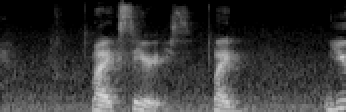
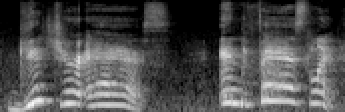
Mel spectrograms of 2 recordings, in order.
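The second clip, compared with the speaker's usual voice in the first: imitating a driver yelling get over; mock rude tailgater; 10 semitones higher than usual. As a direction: sneer it like the tailgater. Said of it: "It's like".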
